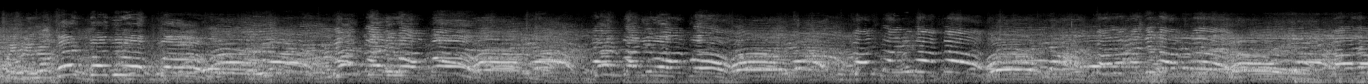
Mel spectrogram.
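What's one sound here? A crowd of men chant loudly and rhythmically nearby.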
